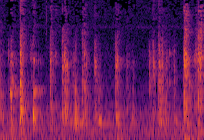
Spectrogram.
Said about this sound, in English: The hospital gave Miguel this fancy new text-to-speech keyboard.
